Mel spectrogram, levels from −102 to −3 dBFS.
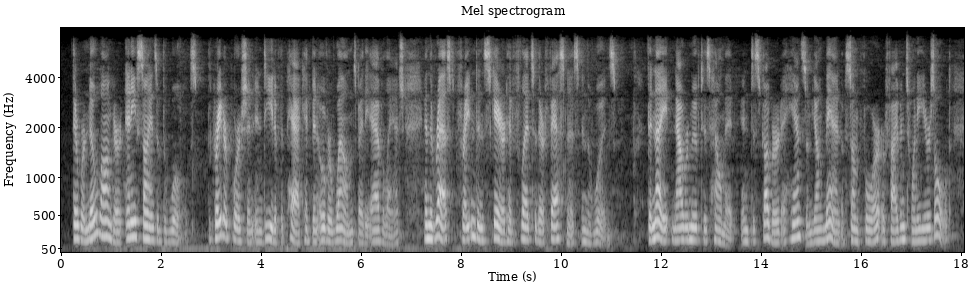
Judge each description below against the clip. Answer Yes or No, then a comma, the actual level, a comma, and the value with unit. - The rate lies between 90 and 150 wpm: No, average, 190 wpm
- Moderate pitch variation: Yes, average, 4.0 semitones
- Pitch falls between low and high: Yes, medium, 155 Hz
